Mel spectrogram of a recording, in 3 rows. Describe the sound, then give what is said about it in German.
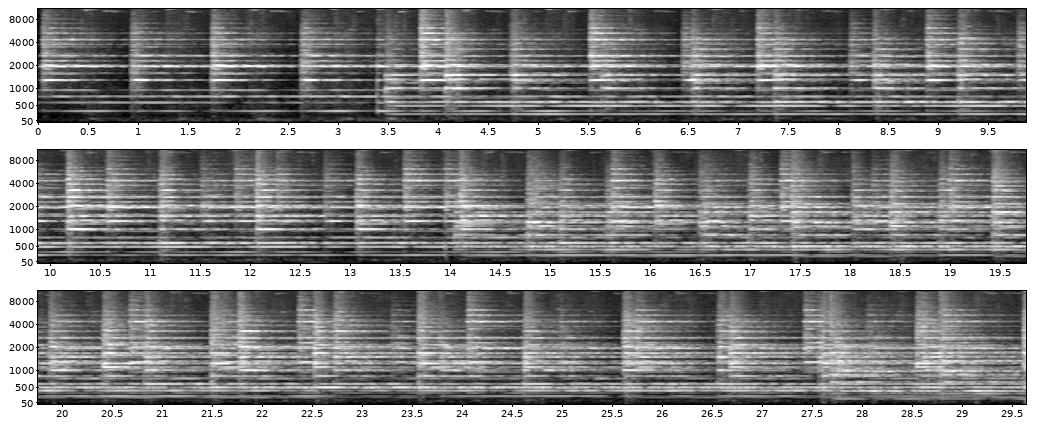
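Church bells of the parish church of St. Margarethen im Rosental in Carinthia ring out steadily and loudly at 12 o'clock, several bells overlapping in a continuous peal with rich, lingering tones that fill the whole stretch without any voices. “Sie hören die Glocken der Pfarrkirche St. Margarethen im Rosental in Kärnten.”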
